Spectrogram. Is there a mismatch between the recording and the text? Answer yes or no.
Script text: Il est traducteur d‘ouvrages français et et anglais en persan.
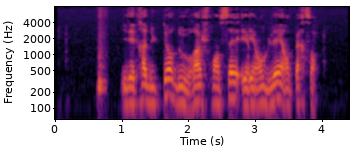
no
